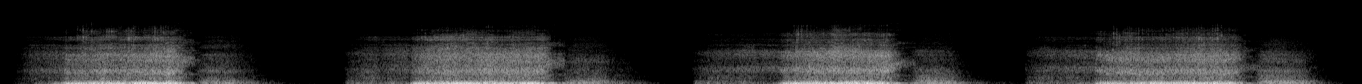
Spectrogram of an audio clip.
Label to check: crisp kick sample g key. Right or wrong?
Wrong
